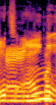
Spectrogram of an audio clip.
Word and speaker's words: Aang: the story, Ong's story is it Aang or Ong? I cannot. It's Aang in the show. They call him Ong in this. I think that's supposed to be the pronunciation. Like, if you're going directly from, like, again, I think it's supposed to be the, like, original actual Asian pronunciation of that name, and then it got kind of put through.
